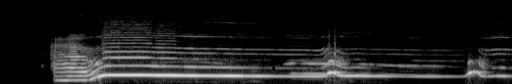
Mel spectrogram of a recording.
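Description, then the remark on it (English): People do a big wolf-like howl together on an inhale during a breathing exercise: it rises from a low pitch and holds steady for several seconds, with brief wavering swells near the end. Fairly loud, with no talking. “And with the next inhale, we're going to do another big howl.”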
